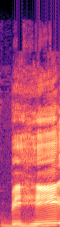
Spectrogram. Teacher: हा के नीचे खड़ी ज़ेर है, इसको 1 सेकंड हमने लंबा करना है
